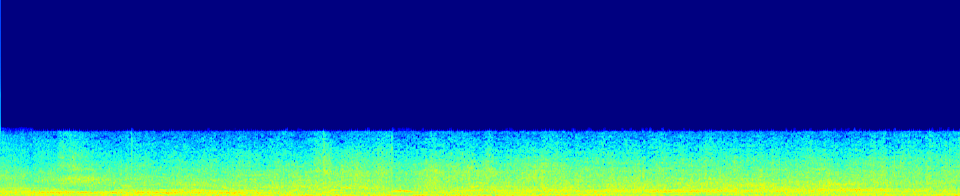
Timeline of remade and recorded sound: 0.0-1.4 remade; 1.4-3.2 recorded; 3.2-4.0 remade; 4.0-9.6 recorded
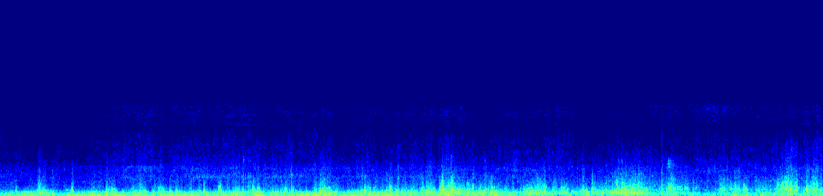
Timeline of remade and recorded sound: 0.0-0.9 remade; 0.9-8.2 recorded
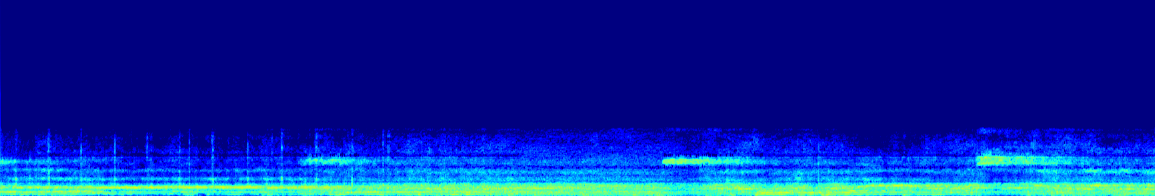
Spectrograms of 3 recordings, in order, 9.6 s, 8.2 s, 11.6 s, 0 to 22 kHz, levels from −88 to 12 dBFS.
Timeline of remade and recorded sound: 0.0-5.2 remade; 5.2-7.0 recorded; 7.0-11.6 remade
